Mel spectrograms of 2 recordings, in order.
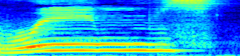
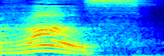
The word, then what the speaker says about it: Reims: thing here is that we pronounce the R and the s but in the middle all three letters are one the same sound we have in bread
